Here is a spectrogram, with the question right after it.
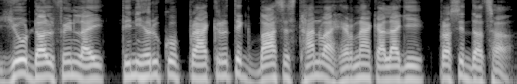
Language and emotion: Nepali, neutral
